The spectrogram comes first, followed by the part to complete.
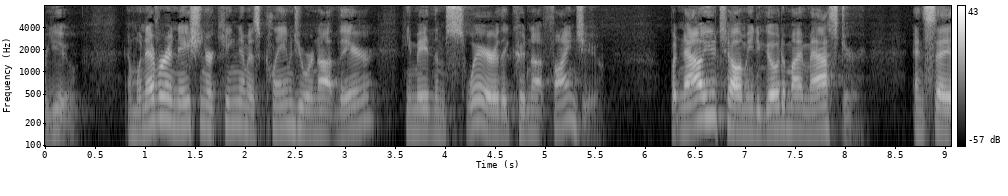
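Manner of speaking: earnest, rising Bible reading with feeling; emphatic scripture reading that climbs toward a cry; dramatic scripture reading. Acted. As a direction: read the passage as a frightened servant pleading. Reads scripture passage aloud dramatically.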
